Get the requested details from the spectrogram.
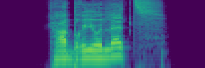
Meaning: plural of Kabriolett
- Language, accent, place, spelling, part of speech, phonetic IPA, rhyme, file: German, Germany, Berlin, Kabrioletts, noun, [kabʁioˈlɛt͡s], -ɛt͡s, De-Kabrioletts.ogg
